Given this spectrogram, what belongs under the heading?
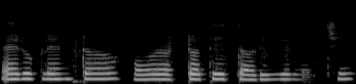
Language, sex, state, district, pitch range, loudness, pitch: Bengali, female, West Bengal, Malda, 235-250 Hz, -31 LUFS, 245 Hz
